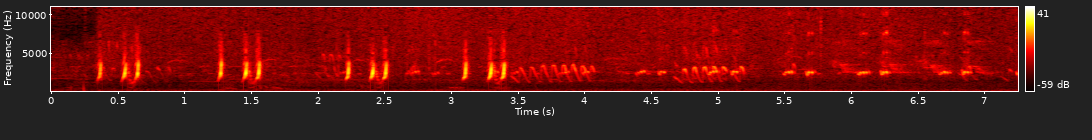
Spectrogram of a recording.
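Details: Common quail giving sharp, high clipped notes in quick groups of two or three, repeated about every second, then fading into a softer run of short chirping notes from other callers; low steady hum underneath.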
